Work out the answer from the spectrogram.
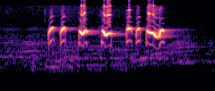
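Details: Kutilang emas, the black-crested bulbul, delivering one brisk phrase of six loud, ringing whistles, the later ones swooping downward, lasting just over a second in quiet surroundings.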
